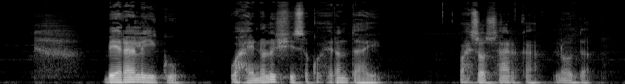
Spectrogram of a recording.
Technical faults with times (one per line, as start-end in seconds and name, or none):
3.03-3.37 sudden gain jump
